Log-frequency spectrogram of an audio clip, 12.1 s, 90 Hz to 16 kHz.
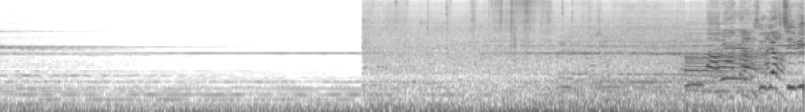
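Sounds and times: city street rumble: 5.5s - 12.0s.

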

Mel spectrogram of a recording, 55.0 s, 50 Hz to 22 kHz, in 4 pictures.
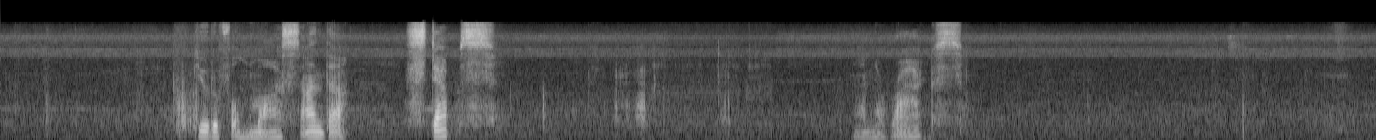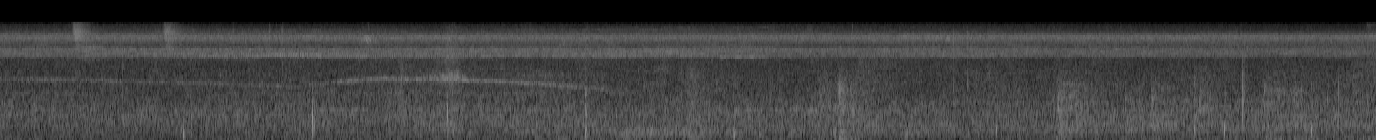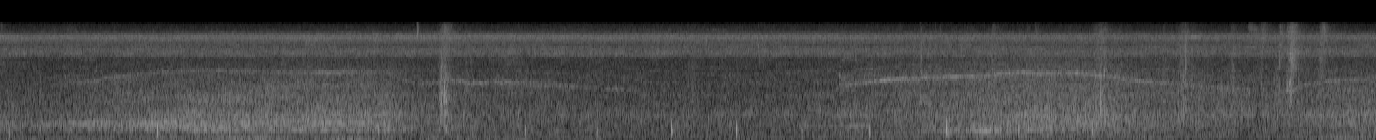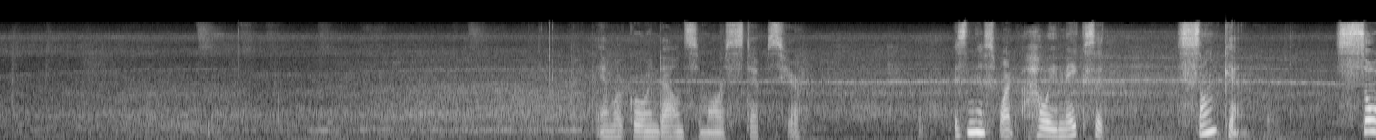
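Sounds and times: high-pitched insect chorus: 0.0s - 55.0s
distant noise swells: 36.0s - 55.0s.

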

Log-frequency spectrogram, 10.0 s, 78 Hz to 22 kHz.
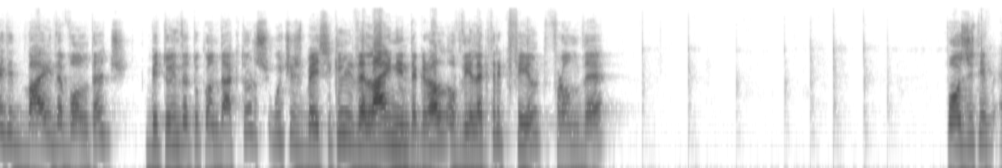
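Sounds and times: chalk tapping on blackboard: 6.2s - 10.0s.

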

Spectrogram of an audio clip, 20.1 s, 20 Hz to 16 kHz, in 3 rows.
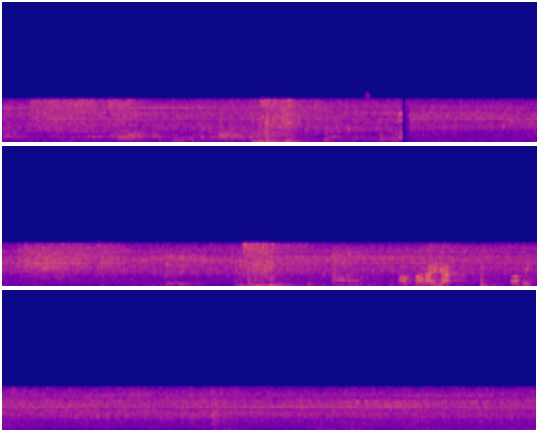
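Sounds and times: labeling machine humming: 0.0s - 20.0s.

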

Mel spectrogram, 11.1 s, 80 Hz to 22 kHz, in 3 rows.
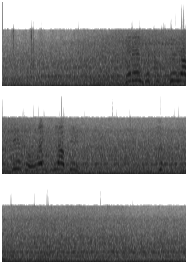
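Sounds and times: steady low drone: 0.0s - 11.0s.

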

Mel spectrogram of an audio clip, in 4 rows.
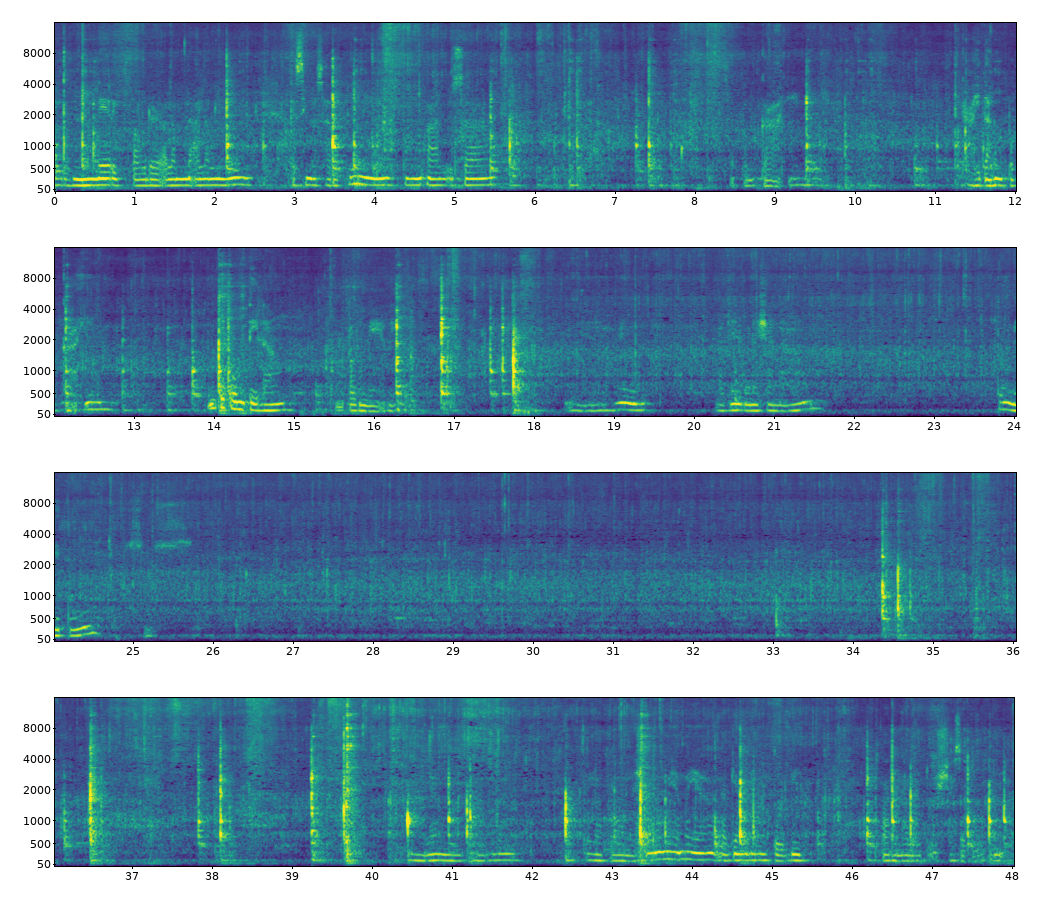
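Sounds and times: wooden spoon knocking and scraping pot: 0.0s - 18.2s, 33.0s - 48.0s
meat sizzling in a pot: 0.0s - 48.0s.

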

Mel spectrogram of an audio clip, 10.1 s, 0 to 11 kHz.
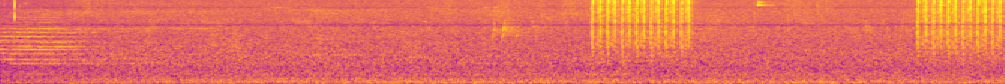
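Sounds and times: rapid camera shutter clicks: 5.9s - 7.0s, 9.1s - 10.0s.

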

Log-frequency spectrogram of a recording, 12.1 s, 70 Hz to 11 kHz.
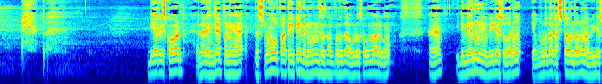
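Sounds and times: person whispering breathily: 0.4s - 1.5s.

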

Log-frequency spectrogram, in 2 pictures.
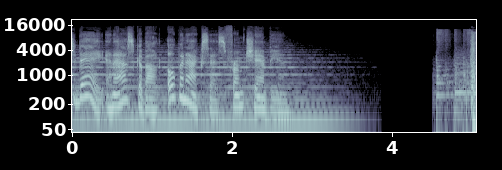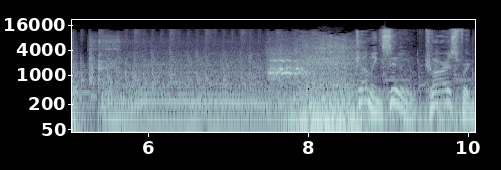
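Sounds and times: commercial music: 0.0s - 3.8s, 4.5s - 10.0s
car engine running: 5.0s - 10.0s
tire squeal: 7.4s - 8.5s.

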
